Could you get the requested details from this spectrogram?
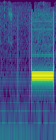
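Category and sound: signal or alarm, telephone busy signal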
